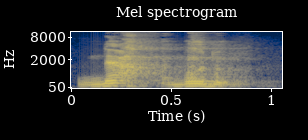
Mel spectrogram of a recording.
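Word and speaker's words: Na'budu (نَعْبُدُ): Na'budu. – Na'budu. – Na'budu. – Na'budu. – Noon. Fatha. Na. Ayn. Sukun. No vowel sound. Na'a'i'u. Nothing. Ba. Dhamma. Bu. Dal. Dhamma. Du. Connect it all. Na'budu.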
